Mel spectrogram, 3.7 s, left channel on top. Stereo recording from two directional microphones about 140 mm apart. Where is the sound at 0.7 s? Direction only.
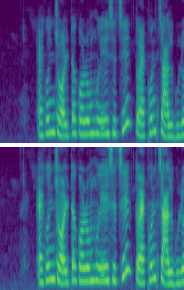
30° right (ahead or behind).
